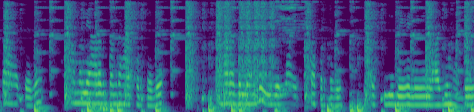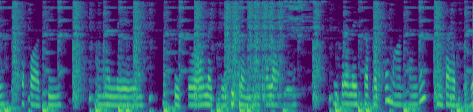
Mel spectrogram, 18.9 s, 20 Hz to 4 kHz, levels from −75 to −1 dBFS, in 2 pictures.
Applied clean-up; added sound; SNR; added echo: classical method log-MMSE.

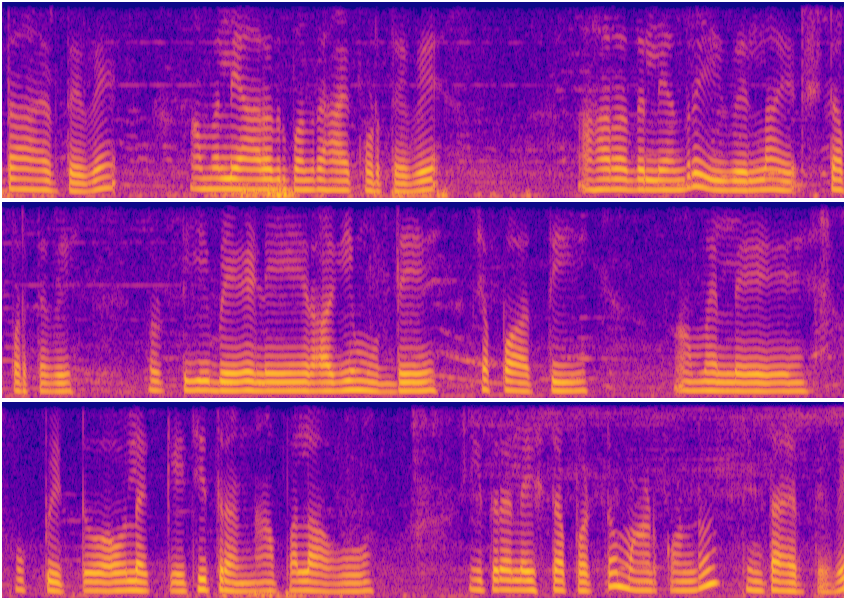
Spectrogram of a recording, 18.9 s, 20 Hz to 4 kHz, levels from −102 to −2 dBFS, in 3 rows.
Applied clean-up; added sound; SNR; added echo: none; none; none; none.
